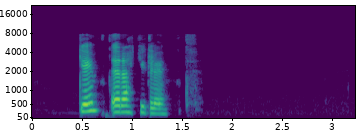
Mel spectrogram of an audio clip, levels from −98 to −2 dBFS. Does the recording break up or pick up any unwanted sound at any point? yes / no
no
